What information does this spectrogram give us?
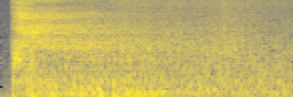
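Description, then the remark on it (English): A sudden splash into ocean water beside a boat as a diver in full gear goes over the side and dives in, followed by a steady rush of churning water and bubbling that fills the rest of the moment, with no voices. “And then you can relax again once you have all of your gear on and you go over the side of the boat, dive into the water”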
